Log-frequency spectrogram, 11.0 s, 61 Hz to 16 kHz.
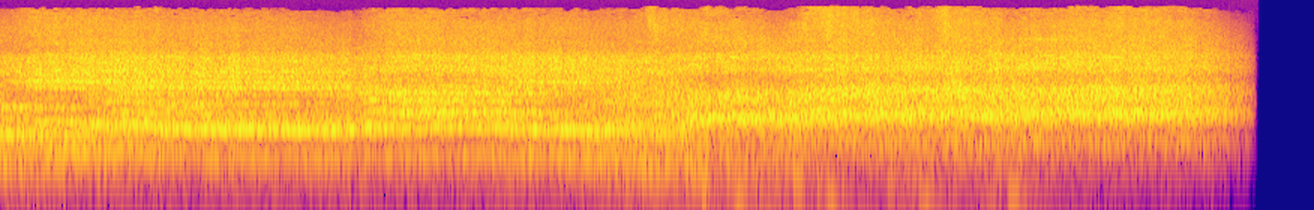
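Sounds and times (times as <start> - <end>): voices singing a chant: 0.0 - 10.5.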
